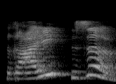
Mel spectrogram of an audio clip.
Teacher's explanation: R pronounced as air. The German air is made from the back of the throat, like you're gently gargling.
